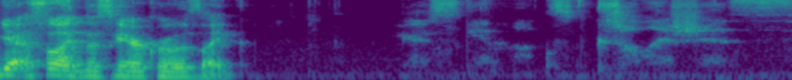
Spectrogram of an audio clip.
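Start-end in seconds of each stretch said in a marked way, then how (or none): 2.0-4.0 creepy, breathy, hushed whisper. Recounting what a scarecrow said to her, imitating a creepy whisper. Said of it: "he's whispering this like creepily".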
